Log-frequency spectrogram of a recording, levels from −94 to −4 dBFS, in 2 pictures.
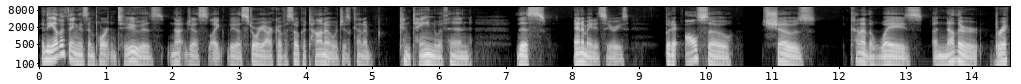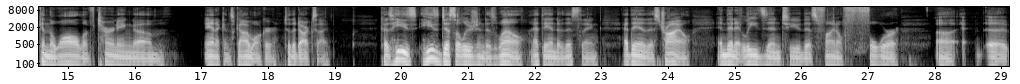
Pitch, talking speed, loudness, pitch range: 95 Hz, 155 wpm, -25 LUFS, 85-110 Hz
